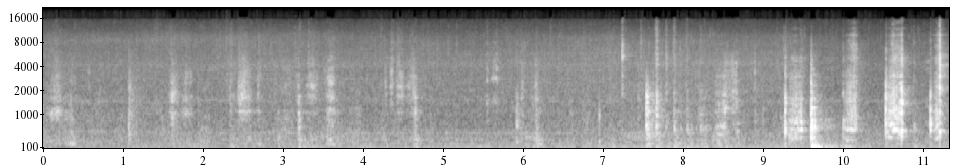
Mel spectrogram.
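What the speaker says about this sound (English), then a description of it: "I'm going to shred the cheese with my box grater, or grate the cheese." Cheese being grated on a box grater gives repeated raspy scraping strokes, close and uneven in rhythm, growing louder and quicker toward the end, with no voices.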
